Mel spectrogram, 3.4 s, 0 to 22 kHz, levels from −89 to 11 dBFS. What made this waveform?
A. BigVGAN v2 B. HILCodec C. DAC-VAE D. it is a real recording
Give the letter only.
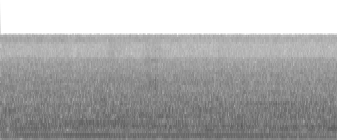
D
